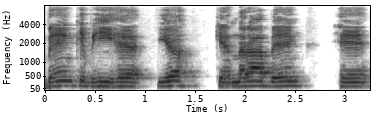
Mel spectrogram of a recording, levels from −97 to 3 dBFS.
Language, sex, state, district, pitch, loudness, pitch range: Hindi, male, Bihar, Supaul, 150 Hz, -15 LUFS, 145-160 Hz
